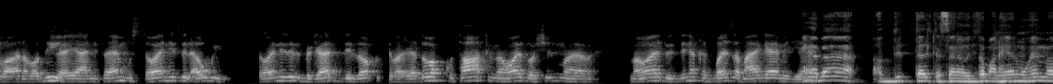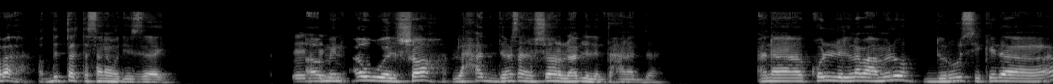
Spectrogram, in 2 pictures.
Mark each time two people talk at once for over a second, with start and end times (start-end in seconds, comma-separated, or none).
none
